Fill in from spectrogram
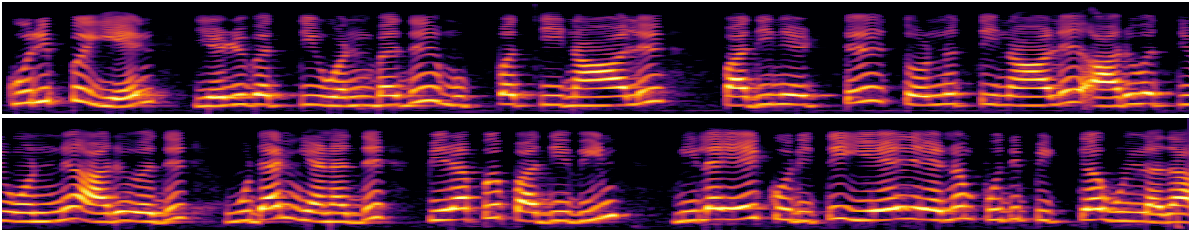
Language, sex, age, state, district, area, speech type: Tamil, female, 18-30, Tamil Nadu, Vellore, urban, read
